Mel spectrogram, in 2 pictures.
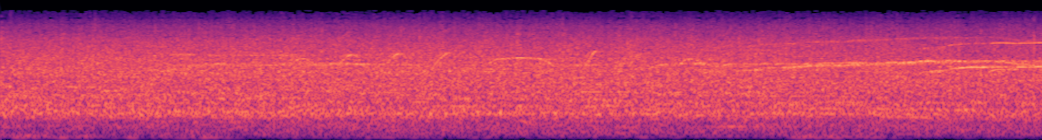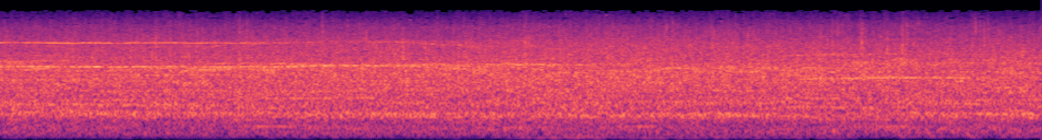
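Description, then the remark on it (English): A tennis crowd cheers after Fonseca wins a point against Djokovic: a dense, steady roar of cheering and applause holds for about ten seconds, with high whistles drifting through the noise and no talking over it. “Well, let the crowd tell the story there.”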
